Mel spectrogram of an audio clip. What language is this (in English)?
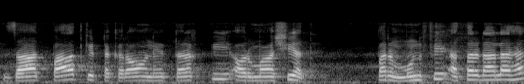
Urdu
